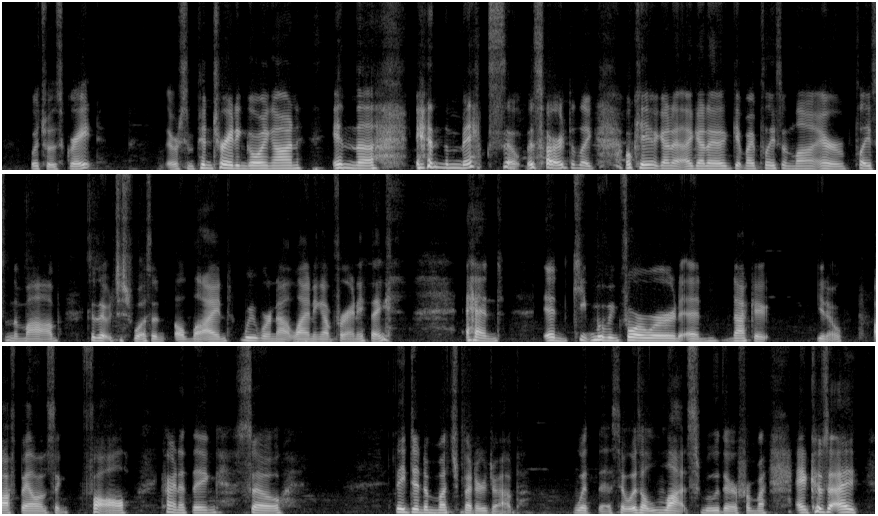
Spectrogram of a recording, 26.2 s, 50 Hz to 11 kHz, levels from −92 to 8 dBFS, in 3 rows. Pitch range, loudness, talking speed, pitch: 155-190 Hz, -25 LUFS, 190 wpm, 170 Hz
